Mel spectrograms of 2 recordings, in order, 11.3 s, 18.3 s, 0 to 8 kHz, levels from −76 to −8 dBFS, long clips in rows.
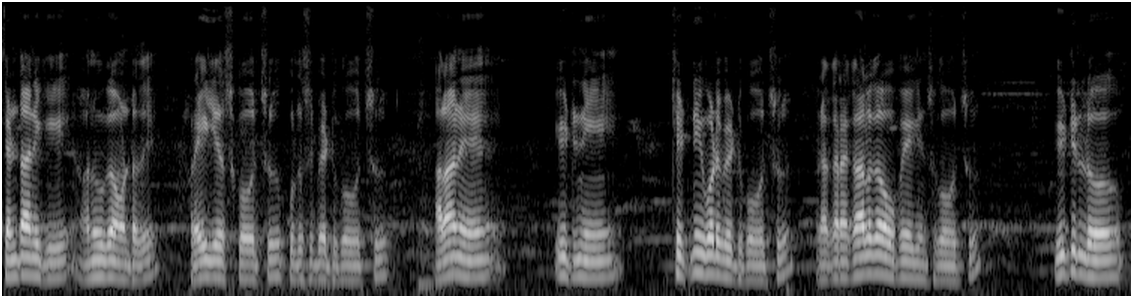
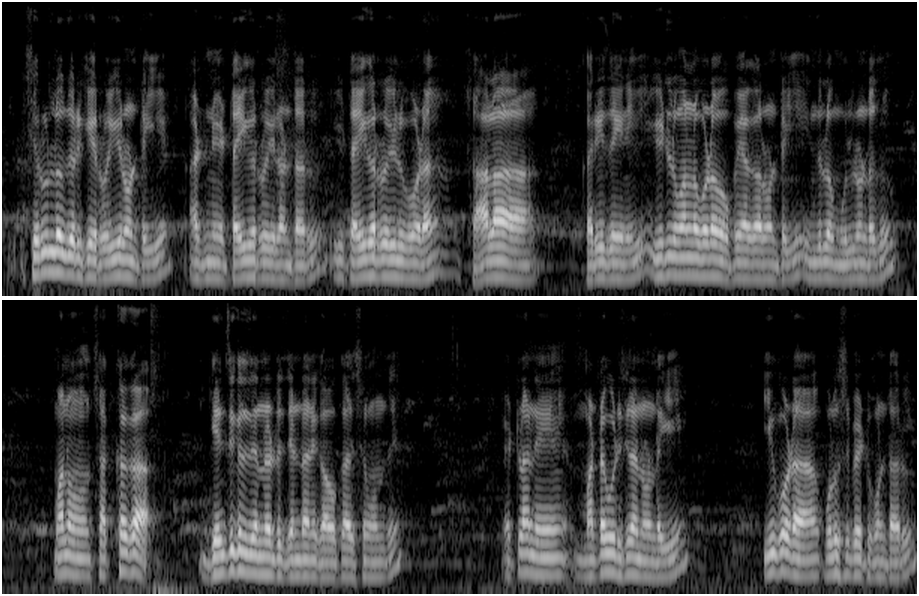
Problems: none marked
